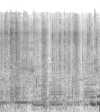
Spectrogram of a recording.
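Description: Packaging crinkling and rustling in short bursts as it is handled, over background music with steady held notes.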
